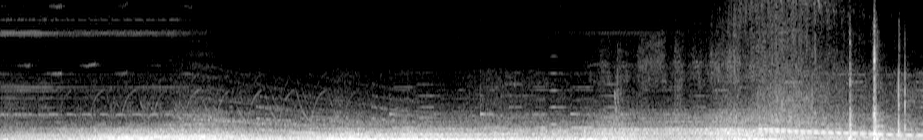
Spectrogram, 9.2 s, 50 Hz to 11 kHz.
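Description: Steady traffic ambience at a rest stop area of the New Madrid Coastal Expressway, Salamanca City, South Island, at 8:17 p.m. on New Year's Eve: a continuous low rumble of engines and tires, with vehicles droning past and a brief sweeping tone and a few sharp clicks near the end. No one speaks.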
